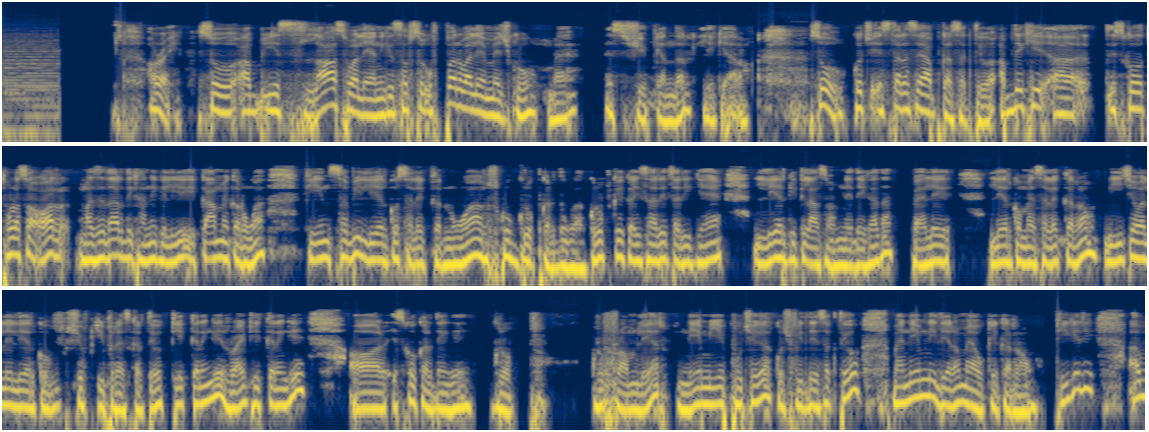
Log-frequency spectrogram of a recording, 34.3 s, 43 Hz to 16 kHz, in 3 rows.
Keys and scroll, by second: 4.4 Left, 6.8-7.4 scroll, 21.7 Left, 24.0 Left, 25.1 Right, 28.6 Left, 32.2 Left.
